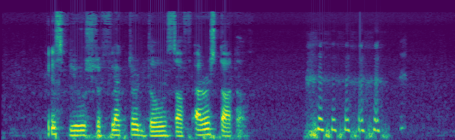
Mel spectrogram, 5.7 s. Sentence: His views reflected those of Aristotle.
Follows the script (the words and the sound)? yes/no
no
